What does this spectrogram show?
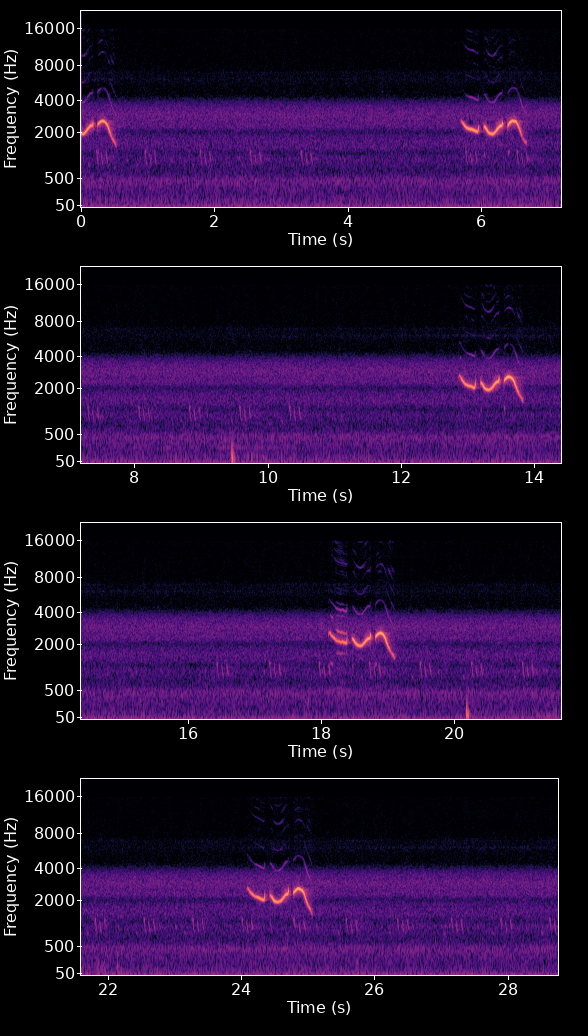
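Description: A caged red-headed bird calling, a short phrase of three or four quick rising-and-falling whistled notes about every six seconds, five times. A faint steady ticking runs underneath, with two soft clicks.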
